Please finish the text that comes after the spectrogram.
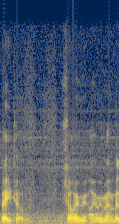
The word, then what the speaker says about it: Beethoven: to pronounce it and she said no it's pronounced Beethoven so I mean I remember that to this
